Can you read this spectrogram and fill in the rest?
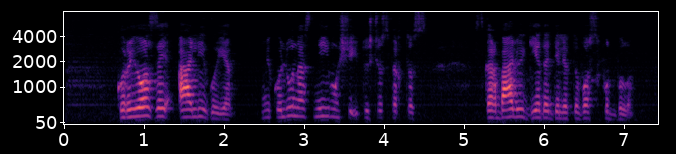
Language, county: Lithuanian, Šiauliai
